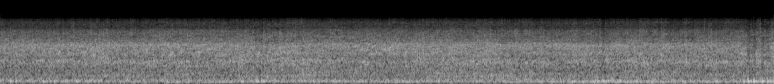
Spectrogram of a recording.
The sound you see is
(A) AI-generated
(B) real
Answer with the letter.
B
